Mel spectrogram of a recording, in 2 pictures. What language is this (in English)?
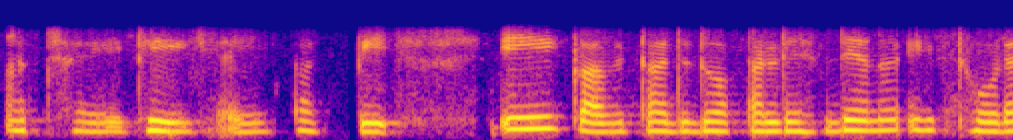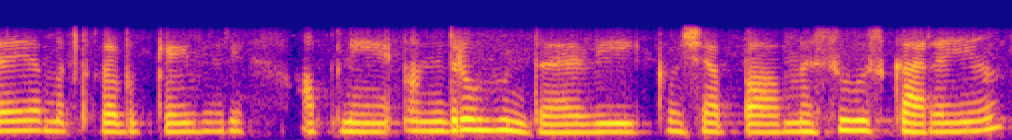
Punjabi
